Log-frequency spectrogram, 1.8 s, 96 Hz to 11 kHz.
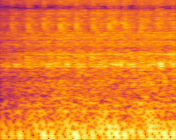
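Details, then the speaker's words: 1100 with no vacuum advance unit connected, at idle: flat, lumpy idle with an uneven low thump; strobe shows 41 degrees of advance, far too advanced, to be dialed back about 30 degrees. "okay so uh just getting the strobe reading that's idling no vacuum connected and we've got 41 degrees so that's why that engine's running lumpy"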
